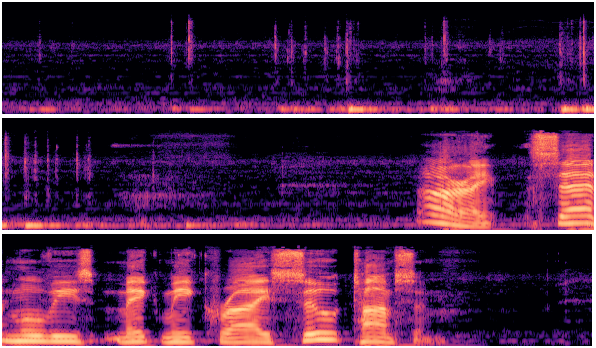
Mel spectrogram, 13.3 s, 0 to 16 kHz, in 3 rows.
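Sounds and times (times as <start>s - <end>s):
low steady hum: 0.0s - 13.2s
typing on a computer keyboard: 1.2s - 5.2s
speech: 7.6s - 12.2s.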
